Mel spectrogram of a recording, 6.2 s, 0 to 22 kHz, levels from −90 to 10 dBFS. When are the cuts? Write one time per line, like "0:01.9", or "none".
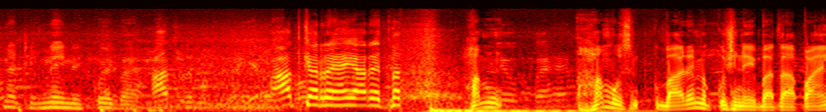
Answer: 0:03.0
